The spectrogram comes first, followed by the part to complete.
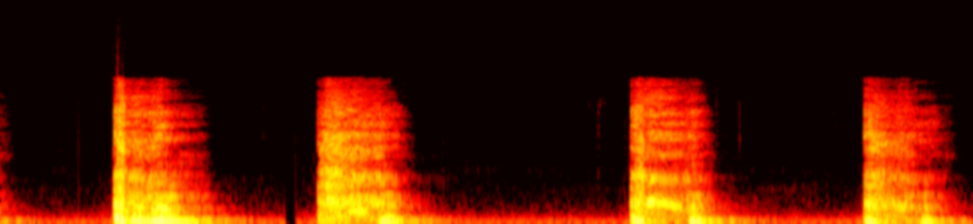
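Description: A lion gives deep, rumbling roars, four heavy bursts a few seconds apart.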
